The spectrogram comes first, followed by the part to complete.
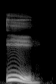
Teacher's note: lidah kamu ada di depan dan di atas kan? Sekarang bilang U.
